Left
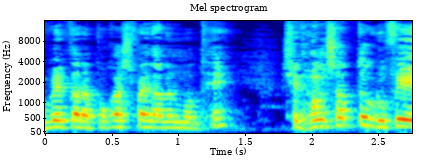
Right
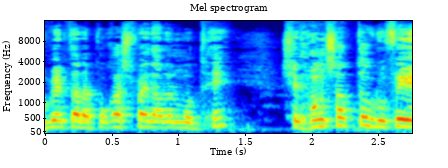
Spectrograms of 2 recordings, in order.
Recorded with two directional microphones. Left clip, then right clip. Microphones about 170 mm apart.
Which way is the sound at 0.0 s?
60° right (ahead or behind).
